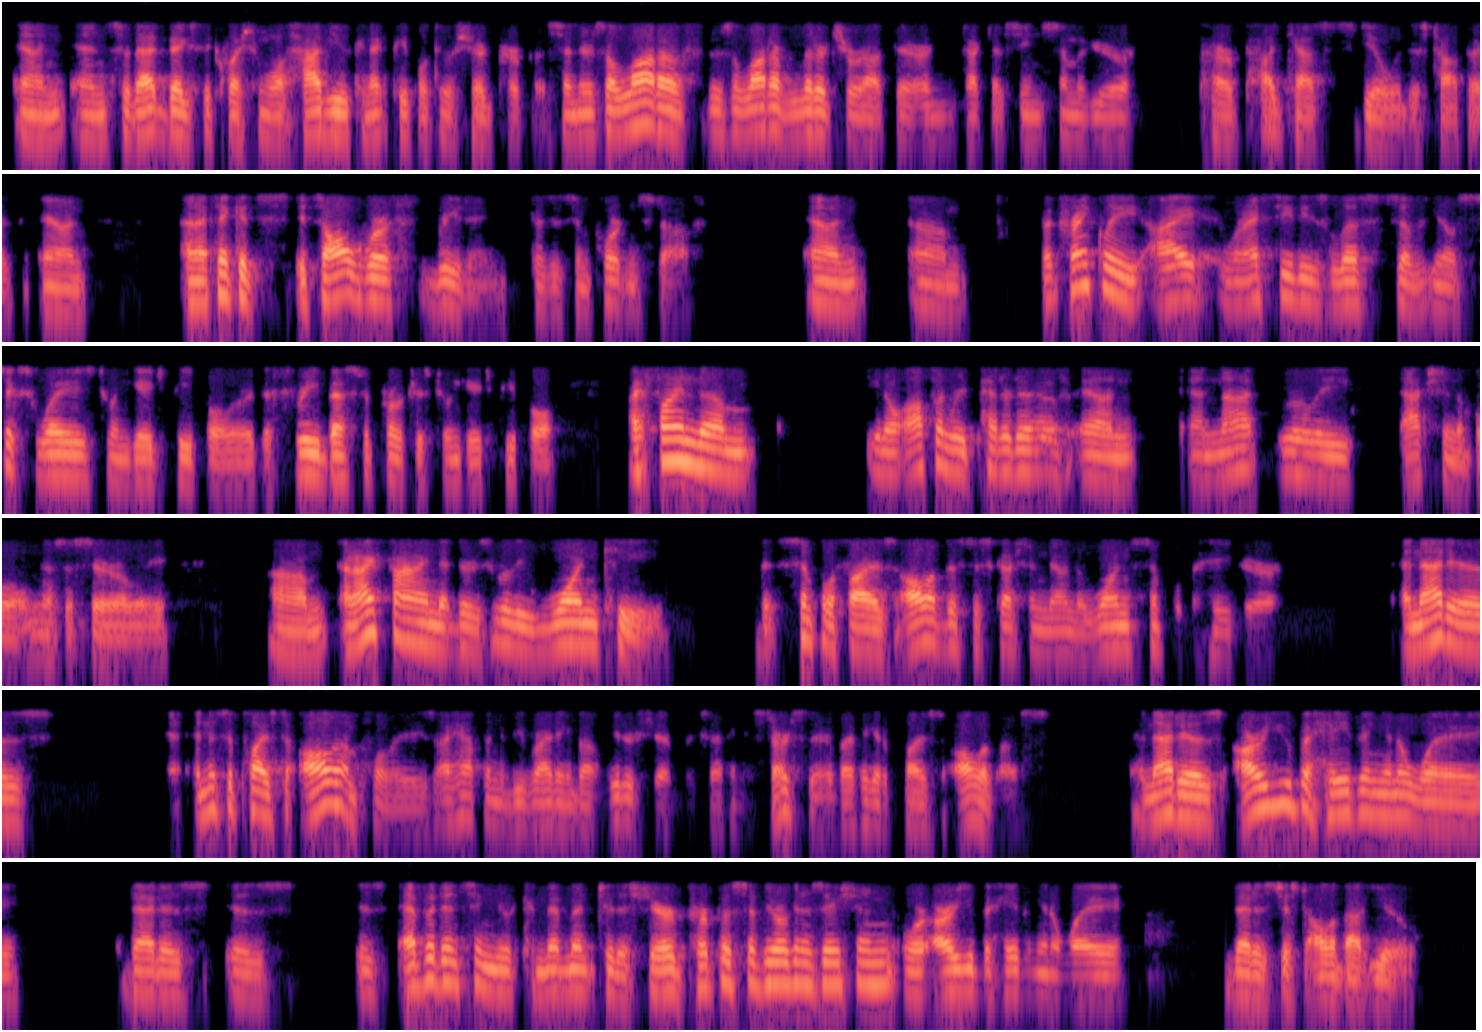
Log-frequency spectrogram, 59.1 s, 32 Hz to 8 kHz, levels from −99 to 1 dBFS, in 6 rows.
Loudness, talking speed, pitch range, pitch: -30 LUFS, 185 wpm, 100-130 Hz, 115 Hz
